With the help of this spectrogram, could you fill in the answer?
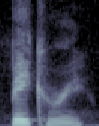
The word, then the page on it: bakery: American English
